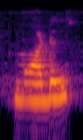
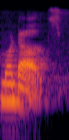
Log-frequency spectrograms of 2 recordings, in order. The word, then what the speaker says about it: modals: First, let me clear the pronunciation of models. It models, not modals.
